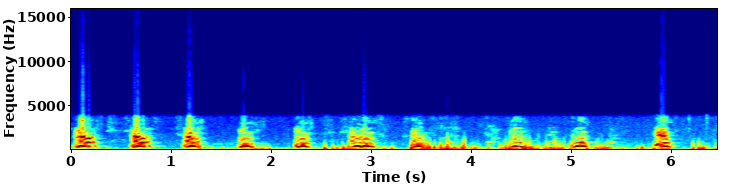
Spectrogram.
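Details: Playing hounds at a dog park give repeated loud barks about every half second, each bark a short harmonic burst, with a steady murmur of background noise between them.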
